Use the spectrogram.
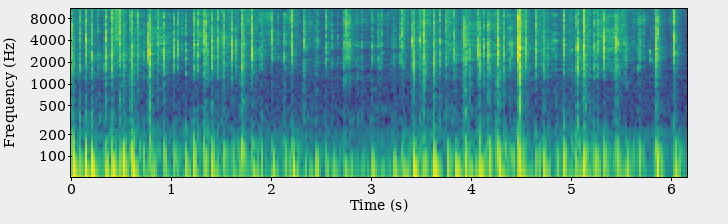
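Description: Fingernails tap rapidly and irregularly on a small printed cardboard box full of colored pencils held in the hand. Each tap is a short, dry click with a dull low thump beneath it and a bright edge on top, and the taps die away almost instantly. The steady stream of taps sounds like typing on a keyboard.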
